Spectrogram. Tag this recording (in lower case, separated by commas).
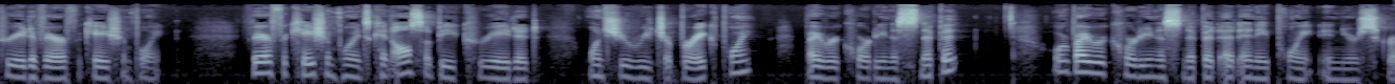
speech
